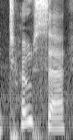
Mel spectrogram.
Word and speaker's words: Tosa: It is definitely Tosa, not the expression you used, although I should say Italian in this case.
